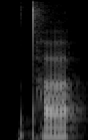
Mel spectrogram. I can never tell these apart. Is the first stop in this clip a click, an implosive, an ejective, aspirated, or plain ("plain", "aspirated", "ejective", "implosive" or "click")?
aspirated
